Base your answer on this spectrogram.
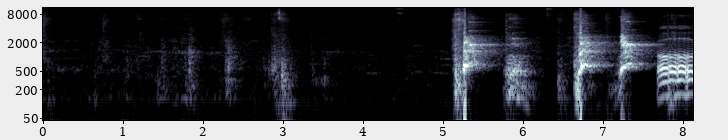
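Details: A 4-year-old female Border Collie, after faint scuffles and a person's voice, breaks into loud, harsh, rough-edged barks every half second to second at flickers of light and shadows made by a refrigerator door opening and closing.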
